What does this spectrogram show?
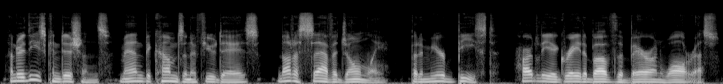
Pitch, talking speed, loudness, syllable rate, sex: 125 Hz, 205 wpm, -18 LUFS, 6.3 syllables/s, male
